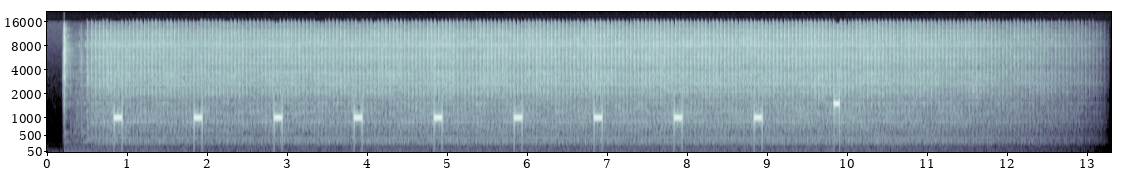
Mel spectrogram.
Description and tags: Sound before old film.
Edited with Audacity.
